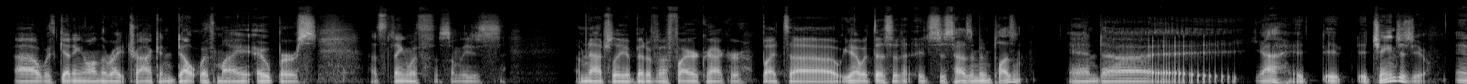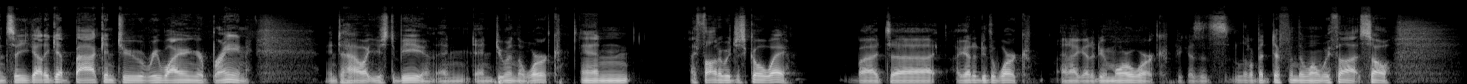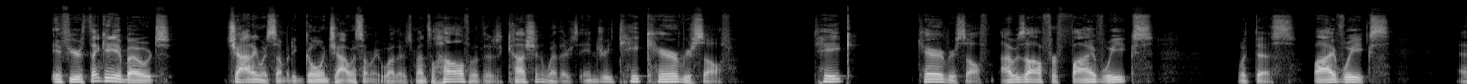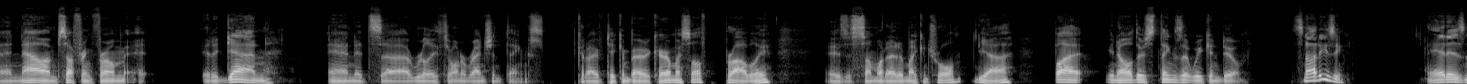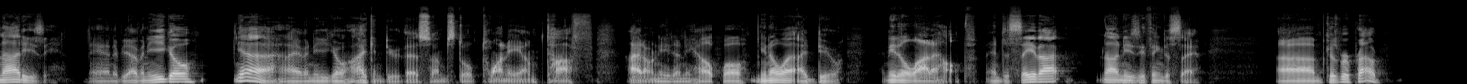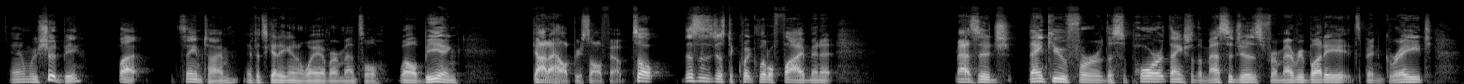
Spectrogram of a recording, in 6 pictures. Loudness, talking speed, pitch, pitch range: -20 LUFS, 200 wpm, 90 Hz, 80-105 Hz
